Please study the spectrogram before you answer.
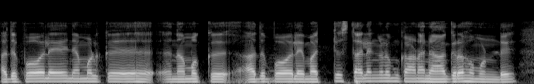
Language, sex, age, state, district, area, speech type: Malayalam, male, 18-30, Kerala, Kasaragod, urban, spontaneous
